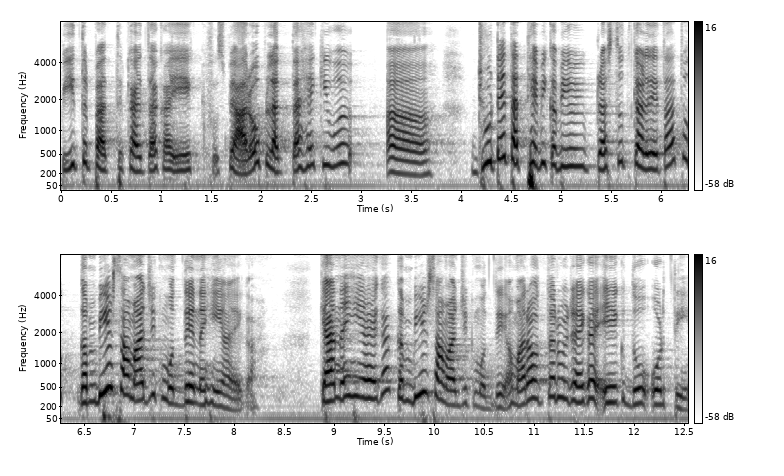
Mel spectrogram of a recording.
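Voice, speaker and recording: A high-pitched woman's voice at a fairly slow pace, with very wide pitch swings, on a very clean recording against a silent background. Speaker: Hindi literature teacher. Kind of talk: exam quiz tutorial.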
